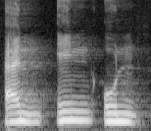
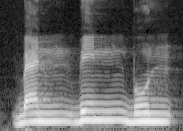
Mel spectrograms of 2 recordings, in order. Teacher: প্রত্যেকটি উচ্চারণের শেষে দন্ত ন উচ্চারিত হচ্ছে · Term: তানবিন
